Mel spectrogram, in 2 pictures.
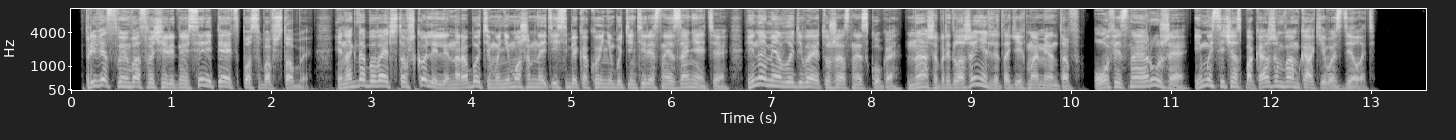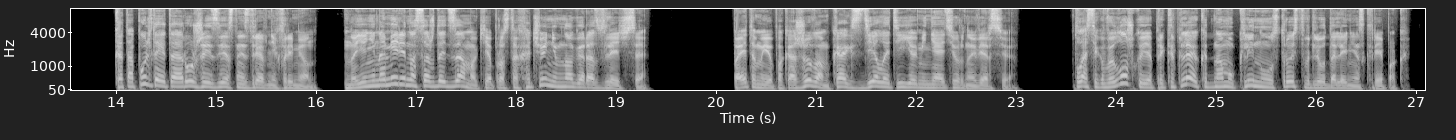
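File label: Russian, male; lektoring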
